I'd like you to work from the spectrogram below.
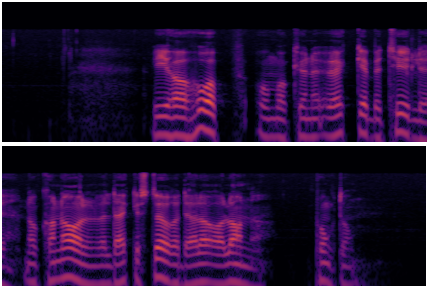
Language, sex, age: Norwegian, male, 32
